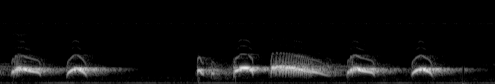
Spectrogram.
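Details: Spotted dove lure call: the end of one phrase with two hoots, then a full phrase of a clipped note, a rising hoot, a long coo and two more bouncing hoots. The setting is quiet.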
